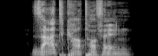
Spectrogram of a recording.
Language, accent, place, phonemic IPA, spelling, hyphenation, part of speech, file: German, Germany, Berlin, /ˈzaːtkaʁˈtɔfl̩n/, Saatkartoffeln, Saat‧kar‧tof‧feln, noun, De-Saatkartoffeln.ogg
- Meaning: plural of Saatkartoffel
